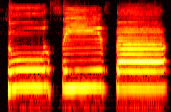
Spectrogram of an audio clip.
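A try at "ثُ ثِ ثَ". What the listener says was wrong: Jangan digigit lidahnya. Taruh aja di atas ujung lidah. Taruh di ujung gigi seri atas. Keluarin sedikit aja. Tu. Ti. Ta.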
